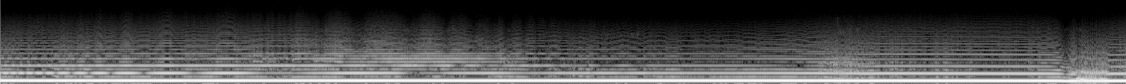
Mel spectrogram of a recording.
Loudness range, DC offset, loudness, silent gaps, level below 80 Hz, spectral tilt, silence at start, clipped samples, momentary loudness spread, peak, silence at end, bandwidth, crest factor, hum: 1 LU; under 0.1%; -3 LUFS; none; -40 dBFS; -11.5 dB/octave; 0 s; 30%; 1 LU; 0 dBFS; 0 s; 3.2 kHz; 2 dB; none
